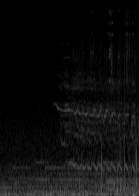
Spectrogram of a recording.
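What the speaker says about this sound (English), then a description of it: "The horse answers with a loud neigh." A horse gives a loud, wavering whinny that rises over a steady, continuous background of rumbling noise, with a faint clip-clop of hooves mixed underneath.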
